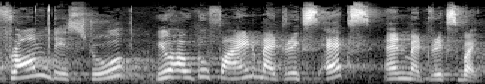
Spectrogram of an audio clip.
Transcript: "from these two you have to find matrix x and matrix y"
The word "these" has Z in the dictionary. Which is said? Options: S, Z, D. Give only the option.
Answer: S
